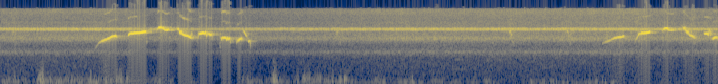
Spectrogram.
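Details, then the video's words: Oriental magpie-robin, an untrained bird just coming into breeding fire, sings a phrase of rising whistles and rapid twisting notes, pauses several seconds, then starts again with a rising whistle, over a constant high-pitched whine. "Chích chòe than mộc CHỚM LỬA || có chất GIỌNG CHUẨN"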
